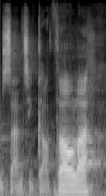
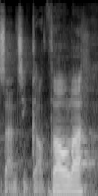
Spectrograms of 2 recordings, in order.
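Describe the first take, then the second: First: The name is said with a Spanish accent. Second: The same.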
